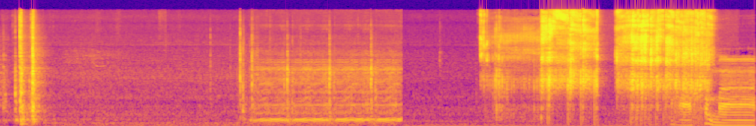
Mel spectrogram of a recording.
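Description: A few clicks from a Keurig single-serve coffee brewer's lid, then a steady hum for about two seconds. A can of Reddi-wip whipped cream then sprays onto coffee in loud hissing bursts, ending in a short sputter.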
